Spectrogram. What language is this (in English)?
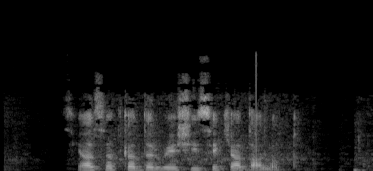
Urdu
